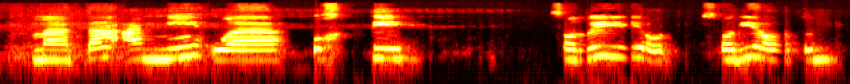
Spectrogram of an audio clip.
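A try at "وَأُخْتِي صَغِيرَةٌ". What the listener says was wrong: betul wa ukhti sagiratun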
